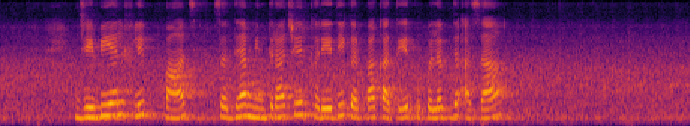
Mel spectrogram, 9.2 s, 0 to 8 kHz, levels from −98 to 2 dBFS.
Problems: none marked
